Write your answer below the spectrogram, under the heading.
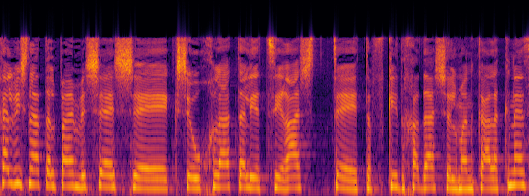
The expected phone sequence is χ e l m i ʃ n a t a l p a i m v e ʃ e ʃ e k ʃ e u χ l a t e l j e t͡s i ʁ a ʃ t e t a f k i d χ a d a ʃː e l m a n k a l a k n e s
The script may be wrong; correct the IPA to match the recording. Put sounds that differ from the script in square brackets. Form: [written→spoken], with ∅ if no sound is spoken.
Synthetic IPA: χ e l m i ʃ n a t a l p a i m v e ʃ e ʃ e k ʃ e u χ l a t [e→a] l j e t͡s i ʁ a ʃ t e t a f k i d χ a d a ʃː e l m a n k a l a k n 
